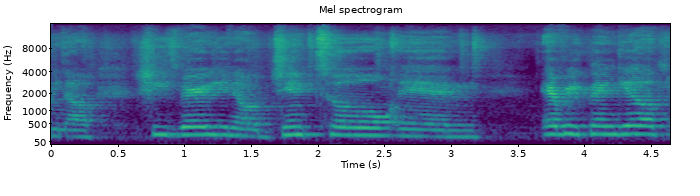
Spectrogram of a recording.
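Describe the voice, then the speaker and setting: A woman speaks with fairly even intonation. Noticeable background noise runs beneath her voice. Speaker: cooking livestreamer. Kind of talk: casual livestream chat. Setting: kitchen livestream.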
